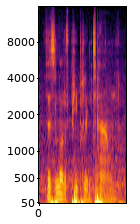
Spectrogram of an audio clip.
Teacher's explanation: the stress there was probably in people and in town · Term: sentence stress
